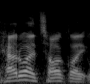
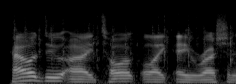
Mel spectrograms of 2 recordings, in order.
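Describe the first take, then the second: First: Said in the usual way. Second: Slow, careful attempt at a Russian accent. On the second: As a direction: try on a Russian accent, word by word. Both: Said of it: "talk like you're from Russia".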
